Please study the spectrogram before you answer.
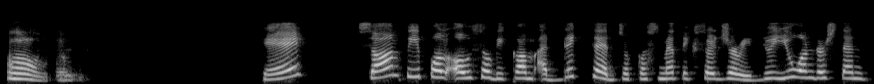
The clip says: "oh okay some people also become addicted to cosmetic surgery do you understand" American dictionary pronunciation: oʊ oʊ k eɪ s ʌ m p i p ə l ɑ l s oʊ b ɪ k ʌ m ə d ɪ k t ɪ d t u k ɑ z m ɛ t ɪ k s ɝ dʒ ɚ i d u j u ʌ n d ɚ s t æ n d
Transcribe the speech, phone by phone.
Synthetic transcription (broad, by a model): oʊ oʊ k eɪ s ʌ m p i p ə l ɑ l s oʊ b ɪ k ʌ m ə d ɪ k t ɪ d t u k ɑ s m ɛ t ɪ k s ɝ dʒ ɚ i d u j u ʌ n d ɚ s t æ n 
